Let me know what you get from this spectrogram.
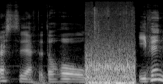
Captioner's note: brief evil tornado noises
